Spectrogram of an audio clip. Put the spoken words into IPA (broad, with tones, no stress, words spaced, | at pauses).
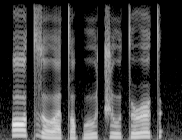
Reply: ɔː˥tzoː˩ɐ̯tɔ˩puː˧ t͡ʃuː˧tɹə˞˥t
